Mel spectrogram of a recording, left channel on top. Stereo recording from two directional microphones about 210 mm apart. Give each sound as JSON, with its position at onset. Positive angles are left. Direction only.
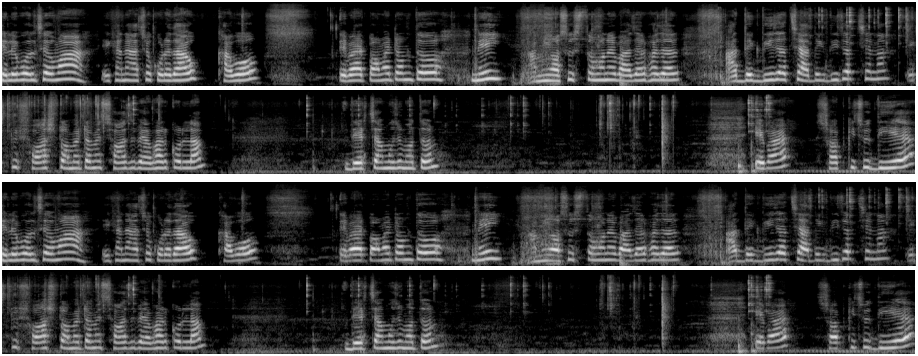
{"t": 0.0, "sound": "speech", "side_deg": 20}
{"t": 9.2, "sound": "speech", "side_deg": 25}
{"t": 12.6, "sound": "a woman's voice", "side_deg": 10}
{"t": 16.2, "sound": "speech", "side_deg": 50}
